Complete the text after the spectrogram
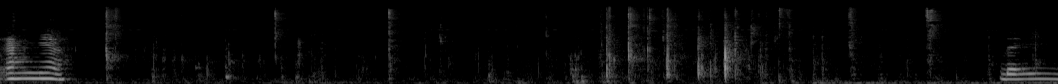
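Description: Lobster shell cracks and crunches as it is pulled apart.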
